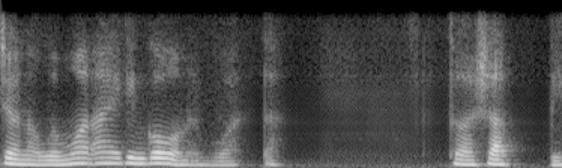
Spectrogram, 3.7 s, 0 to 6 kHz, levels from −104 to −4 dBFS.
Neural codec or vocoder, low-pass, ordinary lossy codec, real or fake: codec, 24 kHz, 0.5 kbps, DualCodec; 5.4 kHz; none; fake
